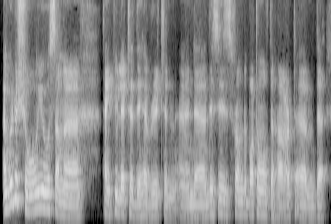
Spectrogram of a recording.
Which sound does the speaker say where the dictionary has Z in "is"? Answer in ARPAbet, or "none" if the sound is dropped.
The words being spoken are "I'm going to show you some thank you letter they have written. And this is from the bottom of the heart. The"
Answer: Z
